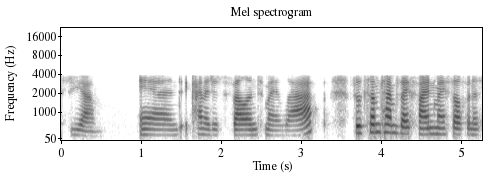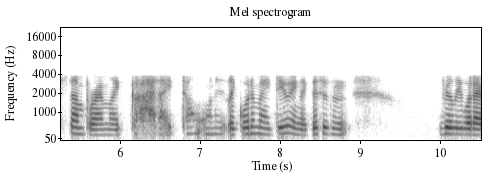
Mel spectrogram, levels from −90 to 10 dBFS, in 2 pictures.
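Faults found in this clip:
Rough, plainly synthetic speech throughout, nothing above 3.8 kHz, band about 250 Hz–3.7 kHz. iLBC codec coding each frame independently, which fits its 30 ms, 13.33 kbps mode.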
